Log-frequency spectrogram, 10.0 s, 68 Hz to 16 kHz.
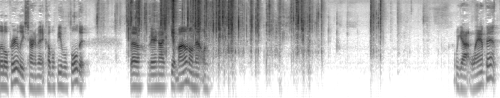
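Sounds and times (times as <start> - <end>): foil wrapper crinkling: 1.9 - 8.6
cards rustling: 1.9 - 8.7.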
